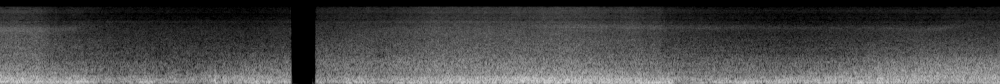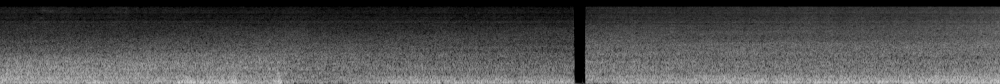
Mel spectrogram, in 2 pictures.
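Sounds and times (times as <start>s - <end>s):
wind buffeting microphone: 0.0s - 15.8s
storm surf breaking: 0.0s - 20.0s.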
